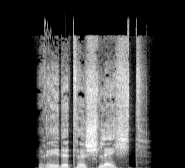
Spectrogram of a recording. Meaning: inflection of schlechtreden: 1. first/third-person singular preterite 2. first/third-person singular subjunctive II
- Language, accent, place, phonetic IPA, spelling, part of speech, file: German, Germany, Berlin, [ˌʁeːdətə ˈʃlɛçt], redete schlecht, verb, De-redete schlecht.ogg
